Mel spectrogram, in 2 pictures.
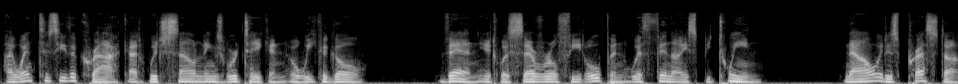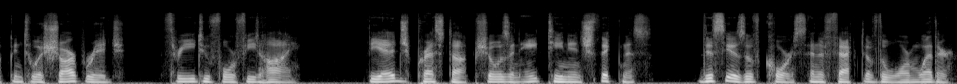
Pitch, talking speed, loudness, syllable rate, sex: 120 Hz, 170 wpm, -17 LUFS, 4.7 syllables/s, male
